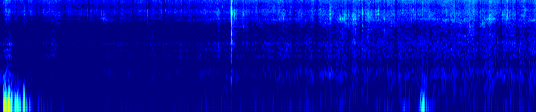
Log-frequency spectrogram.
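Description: Faint handling sounds of crocheting cotton yarn with a hook, mostly near silence: a short low thump at the very start, a small sharp click about three and a half seconds in, and a soft low bump a little after six seconds.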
